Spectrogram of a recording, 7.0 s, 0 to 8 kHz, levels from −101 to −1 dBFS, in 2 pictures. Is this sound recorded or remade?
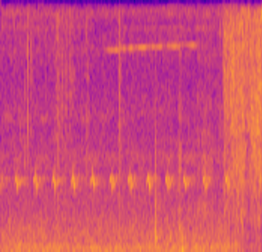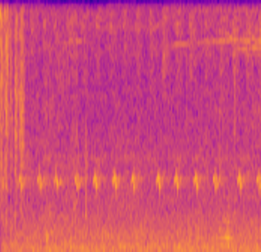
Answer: recorded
